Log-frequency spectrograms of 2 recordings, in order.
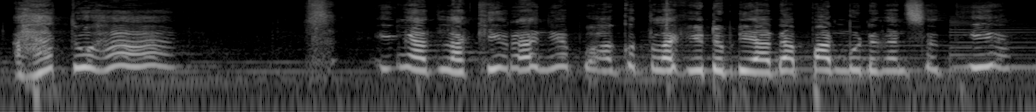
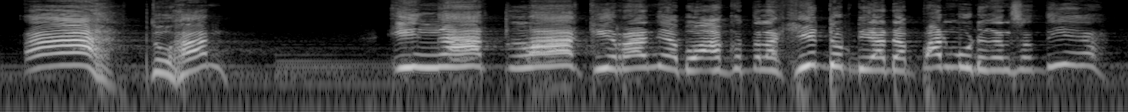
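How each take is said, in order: First: It is said in a calm tone. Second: It is said in an angry tone. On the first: "versi yang kedua" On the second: "Kalau Hizkia marah sama Tuhan. Nadanya kayak gini"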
